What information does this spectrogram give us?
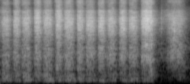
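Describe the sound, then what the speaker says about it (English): A Gator detail sander works over a wooden pumpkin, giving a rapid, regular rubbing rasp of about a dozen even back-and-forth strokes, close and clear, ending in one louder stroke and a softer trailing rub. "overall, I love my Gator sander. It saves my fingernails."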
